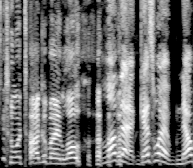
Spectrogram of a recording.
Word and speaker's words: Tua Tagovailoa: It's Tua Tagovailoa.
